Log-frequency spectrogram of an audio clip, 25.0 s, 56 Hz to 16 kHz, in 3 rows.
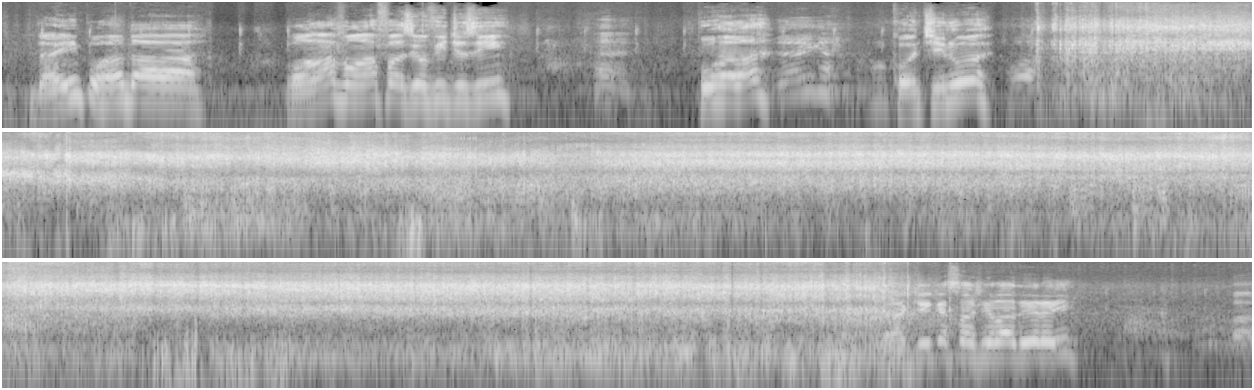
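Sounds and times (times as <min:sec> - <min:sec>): refrigerator scraping over ground: 0:06.8 - 0:23.7.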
